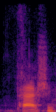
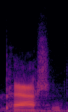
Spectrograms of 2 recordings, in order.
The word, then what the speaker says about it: passio: I don't even know how to pronounce the word, but it's P-A-S-S-I-O. Anybody speak Latin? Want to throw it out there? No? All right. Dead language. Passio. Let's call it passio.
